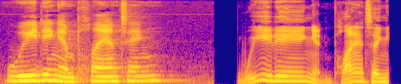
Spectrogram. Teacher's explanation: And since these are just two syllable words, stress is on the first syllable.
